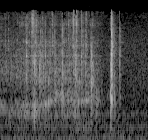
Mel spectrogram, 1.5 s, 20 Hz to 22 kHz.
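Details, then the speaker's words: Daiwa Apollo A series 4000 RL spinning reel, handle turned; light, uneven crisp ticks with no grinding, a noisemaker by design showing the anti-reverse is working. "This should be a noisemaker. It is, but that tells you that the anti-reverse is working."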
